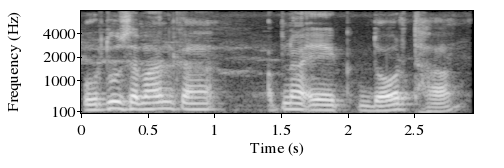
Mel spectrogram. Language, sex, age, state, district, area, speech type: Urdu, male, 18-30, Bihar, Saharsa, urban, spontaneous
